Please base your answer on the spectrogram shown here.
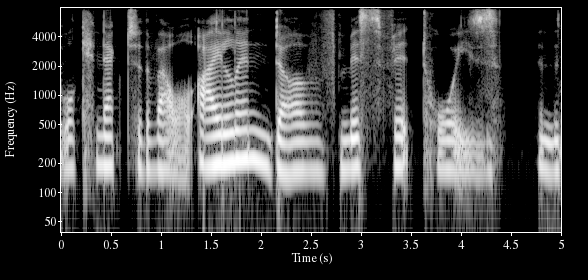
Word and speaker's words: island: Island. So you won't hear the D. Your tongue will go to the N position, which is the same as the D position, and then just hold the air.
